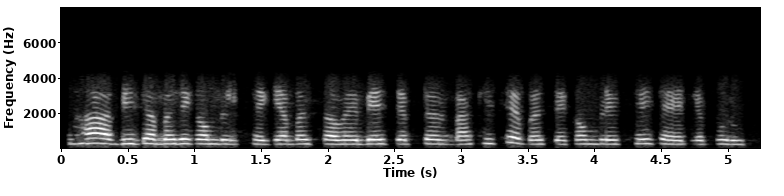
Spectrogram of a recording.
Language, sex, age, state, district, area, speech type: Gujarati, female, 18-30, Gujarat, Junagadh, rural, conversation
